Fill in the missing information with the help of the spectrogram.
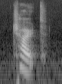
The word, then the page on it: chart: American English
